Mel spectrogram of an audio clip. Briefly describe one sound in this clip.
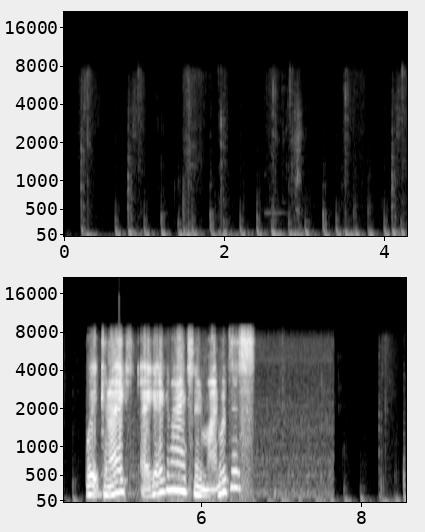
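Blocks crack with quick taps as they are mined in a game.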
